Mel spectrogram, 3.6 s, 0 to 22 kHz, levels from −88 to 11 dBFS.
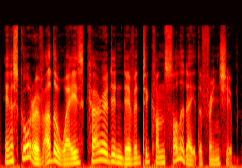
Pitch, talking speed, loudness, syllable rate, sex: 145 Hz, 215 wpm, -18 LUFS, 7.1 syllables/s, male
